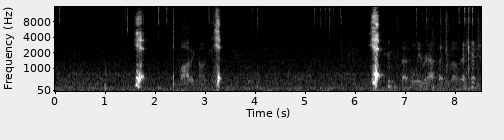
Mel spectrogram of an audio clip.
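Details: Hiccups in a woman: three sharp, abrupt vocal bursts a few seconds apart over quiet room noise and light clicking.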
